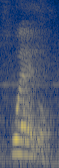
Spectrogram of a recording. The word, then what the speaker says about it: fuego: Fuego. Two syllables, only two syllables. Let's try it. Fuego.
